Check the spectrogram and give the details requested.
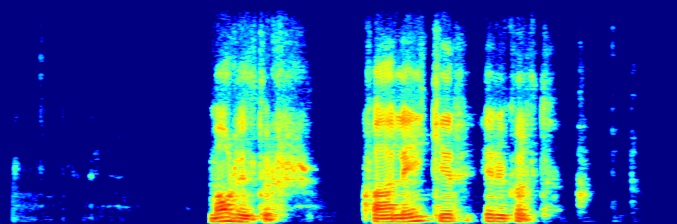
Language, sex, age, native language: Icelandic, male, 20-29, Icelandic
